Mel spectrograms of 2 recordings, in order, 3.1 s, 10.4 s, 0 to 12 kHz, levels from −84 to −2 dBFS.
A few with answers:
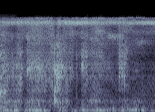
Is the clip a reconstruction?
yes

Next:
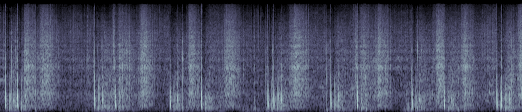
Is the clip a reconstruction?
yes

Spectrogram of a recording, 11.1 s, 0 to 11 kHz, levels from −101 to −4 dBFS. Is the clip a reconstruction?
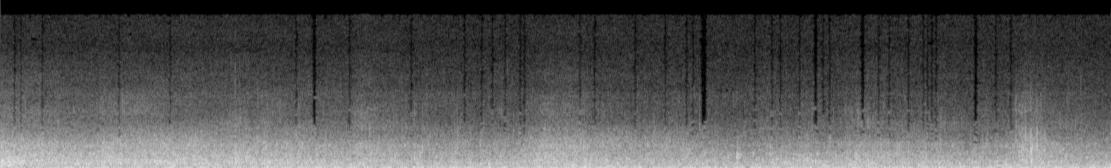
no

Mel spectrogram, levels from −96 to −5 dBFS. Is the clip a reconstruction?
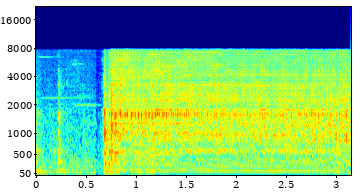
no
